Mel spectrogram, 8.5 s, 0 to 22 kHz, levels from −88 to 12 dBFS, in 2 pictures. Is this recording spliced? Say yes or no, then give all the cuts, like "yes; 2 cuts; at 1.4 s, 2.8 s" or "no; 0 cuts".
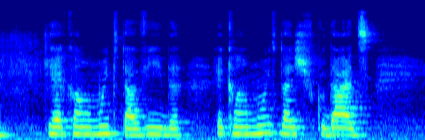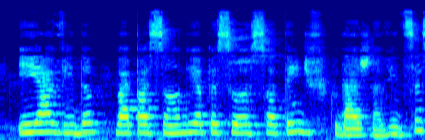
no; 0 cuts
